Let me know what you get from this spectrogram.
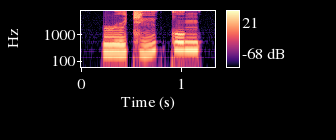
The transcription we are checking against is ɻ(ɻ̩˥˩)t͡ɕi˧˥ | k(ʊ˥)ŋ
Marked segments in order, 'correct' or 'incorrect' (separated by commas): incorrect, correct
